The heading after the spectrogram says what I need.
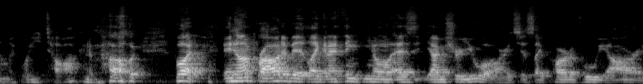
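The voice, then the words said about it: Strong Wisconsin accent. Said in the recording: “I have a strong Wisconsin accent.”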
